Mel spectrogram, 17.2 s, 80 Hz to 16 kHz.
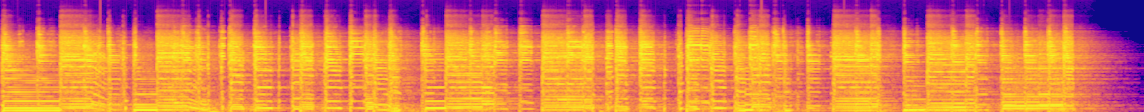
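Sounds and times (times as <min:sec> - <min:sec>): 
groove guitars: 0:00.0 - 0:16.9.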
